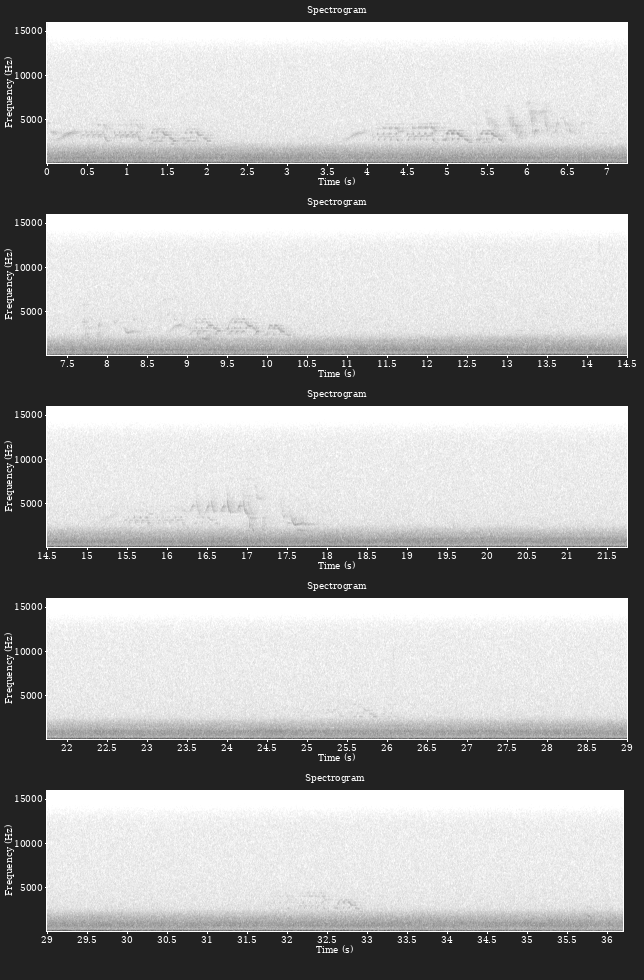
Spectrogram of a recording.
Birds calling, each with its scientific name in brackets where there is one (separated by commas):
Yellow Warbler (Setophaga petechia), Gray Catbird (Dumetella carolinensis), Veery (Catharus fuscescens)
